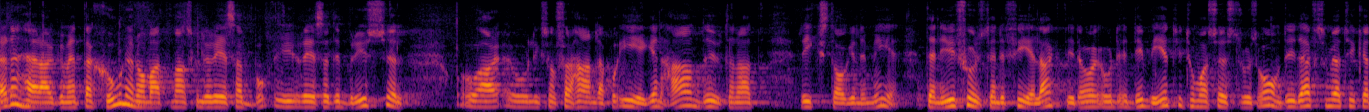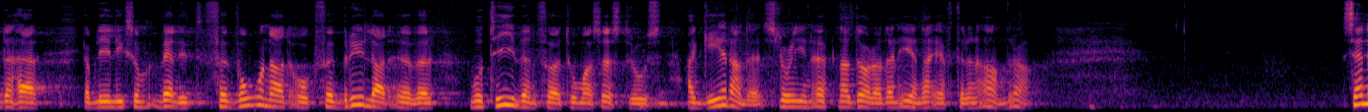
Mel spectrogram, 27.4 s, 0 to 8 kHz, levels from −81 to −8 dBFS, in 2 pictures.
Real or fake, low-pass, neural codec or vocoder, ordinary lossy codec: real; none; none; none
